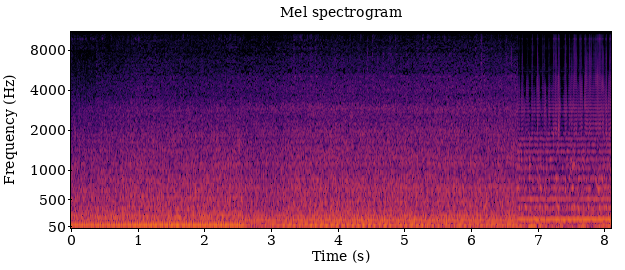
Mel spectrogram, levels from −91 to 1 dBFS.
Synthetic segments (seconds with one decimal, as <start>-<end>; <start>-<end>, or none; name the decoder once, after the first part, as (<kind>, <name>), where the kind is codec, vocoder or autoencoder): 6.7-8.1 (vocoder, BigVGAN v2)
